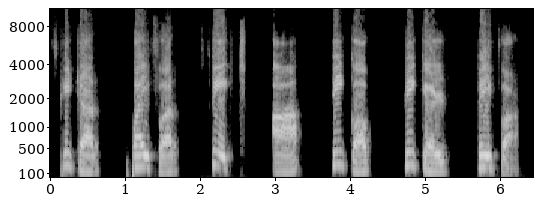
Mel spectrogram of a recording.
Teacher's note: এই পিটাকে আমরা পি বলবো না, এটা বলবো ফ, ফ। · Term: অ্যাসপিরিয়েটেড সাউন্ড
